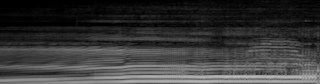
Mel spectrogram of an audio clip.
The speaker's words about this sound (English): Bunch of mooing cows.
